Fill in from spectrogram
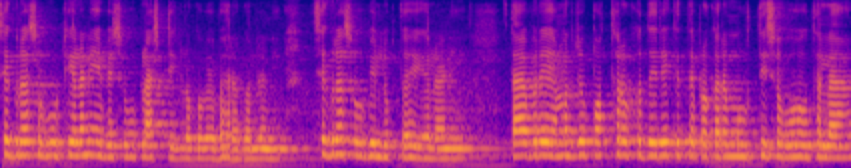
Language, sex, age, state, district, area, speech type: Odia, female, 60+, Odisha, Puri, urban, spontaneous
